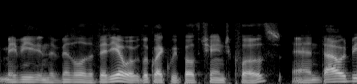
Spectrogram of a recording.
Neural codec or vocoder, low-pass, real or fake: none; 7.2 kHz; real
